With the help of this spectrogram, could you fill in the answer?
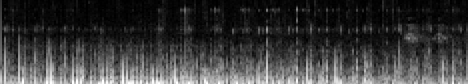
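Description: A small, round, solid wooden slice or coaster engraved with a name is held in both hands close to the microphones and tapped and scratched with fingertips and nails. Rapid, fairly steady soft taps give dull, low, woody thuds that die away almost instantly, mixed with light scratching and faint bright ticks.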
